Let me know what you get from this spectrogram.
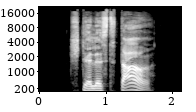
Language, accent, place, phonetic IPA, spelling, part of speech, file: German, Germany, Berlin, [ˌʃtɛləst ˈdaːɐ̯], stellest dar, verb, De-stellest dar.ogg
- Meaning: second-person singular subjunctive I of darstellen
